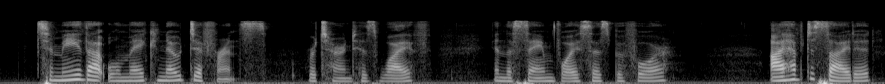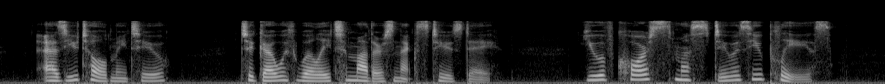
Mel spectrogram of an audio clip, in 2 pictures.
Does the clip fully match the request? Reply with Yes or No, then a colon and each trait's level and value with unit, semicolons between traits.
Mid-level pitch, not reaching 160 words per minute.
Yes: medium, 165 Hz; slow, 135 wpm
